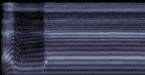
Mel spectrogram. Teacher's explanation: ورش لا يسهل الهمزة مع المد والقصر وصلا ووقفا، فيقول اللائي ولدنهم أو ست حركات يعني اللائي ولدنهم بست حركات أو بحركتين فقط، فيقول اللائي ولدنهم، وإذا وقف يقول اللائي بتسهيل الهمزة مع الروم هكذا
